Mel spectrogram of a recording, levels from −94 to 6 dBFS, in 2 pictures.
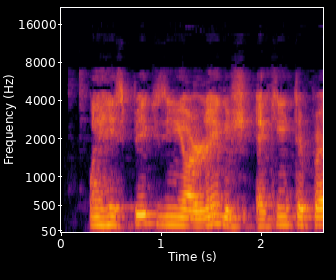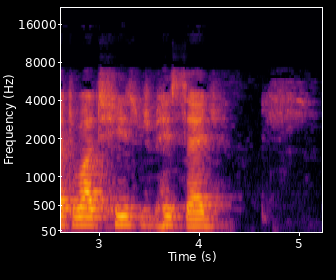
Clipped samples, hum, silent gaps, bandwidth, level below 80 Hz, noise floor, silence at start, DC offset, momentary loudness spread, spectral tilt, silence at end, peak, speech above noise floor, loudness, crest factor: under 0.1%; none; none; 7.4 kHz; -56 dBFS; -48 dBFS; 0.3 s; under 0.1%; 9 LU; -6 dB/octave; 0.2 s; -2 dBFS; 31 dB; -17 LUFS; 16 dB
